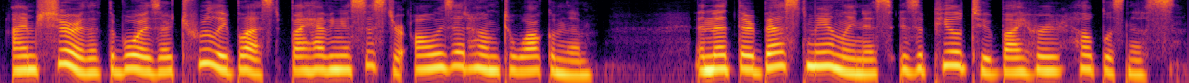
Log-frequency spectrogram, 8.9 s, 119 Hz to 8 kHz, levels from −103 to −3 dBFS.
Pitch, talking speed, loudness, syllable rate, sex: 235 Hz, 200 wpm, -17 LUFS, 5.6 syllables/s, female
